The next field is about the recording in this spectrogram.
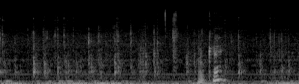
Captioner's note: keyboard keys clanking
